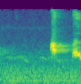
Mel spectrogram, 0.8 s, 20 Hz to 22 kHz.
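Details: Morning call of a red-vented bulbul at Mount Lavinia, Sri Lanka, recorded 5:30–5:40 a.m. on a Nikon Coolpix P510: a sharp chirp followed by a short, slurred double note, brief and clear against low hiss.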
